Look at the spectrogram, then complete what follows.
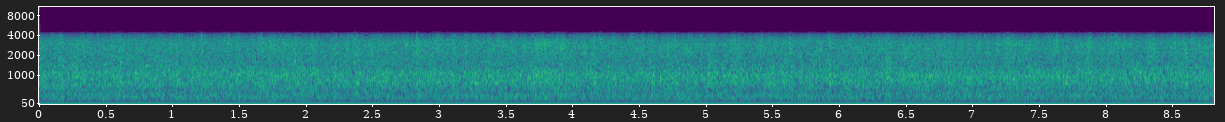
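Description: Muller Martini 3215 Ventura book-sewing machine running: a steady, dense mechanical noise with no clear beat.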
